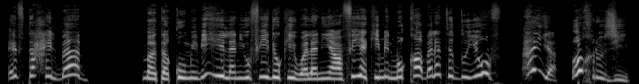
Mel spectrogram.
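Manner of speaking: high-pitched shout, not much volume; mock yelling. A narrator's reading. Mother at locked door ordering daughter out, restrained yelling. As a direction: call through the door, high and cross. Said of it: "وهي تصرخ فيها".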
